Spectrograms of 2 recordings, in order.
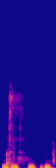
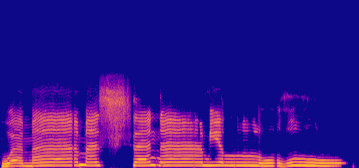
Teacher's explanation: Ada alif sebelumnya fathah di huruf mim. Ma dibaca 2 harokat ya.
